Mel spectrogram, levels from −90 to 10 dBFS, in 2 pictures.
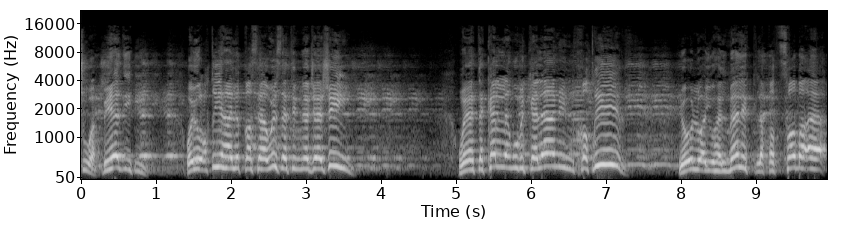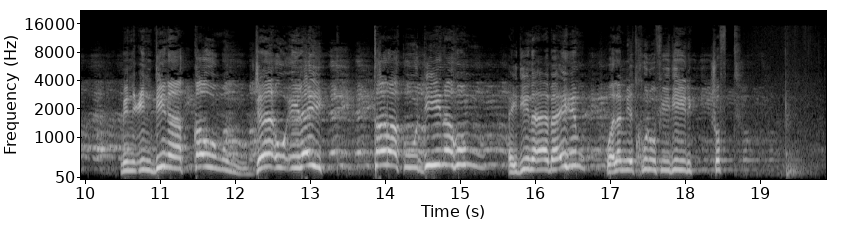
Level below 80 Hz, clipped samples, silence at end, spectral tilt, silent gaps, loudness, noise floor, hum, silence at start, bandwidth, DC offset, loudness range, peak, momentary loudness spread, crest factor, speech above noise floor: -70 dBFS; under 0.1%; 0.45 s; -5 dB/octave; none; -15 LUFS; -44 dBFS; none; 0 s; 13 kHz; under 0.1%; 3 LU; -4 dBFS; 13 LU; 12 dB; 29 dB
